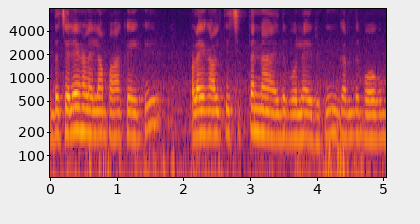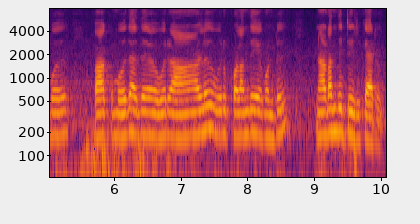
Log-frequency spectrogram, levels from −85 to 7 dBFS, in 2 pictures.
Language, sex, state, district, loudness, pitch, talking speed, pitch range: Tamil, female, Tamil Nadu, Kanyakumari, -17 LUFS, 185 Hz, 130 wpm, 175-190 Hz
